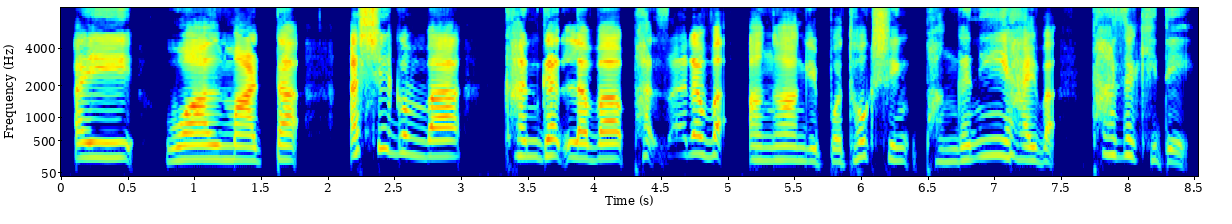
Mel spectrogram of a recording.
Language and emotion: Manipuri, surprised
